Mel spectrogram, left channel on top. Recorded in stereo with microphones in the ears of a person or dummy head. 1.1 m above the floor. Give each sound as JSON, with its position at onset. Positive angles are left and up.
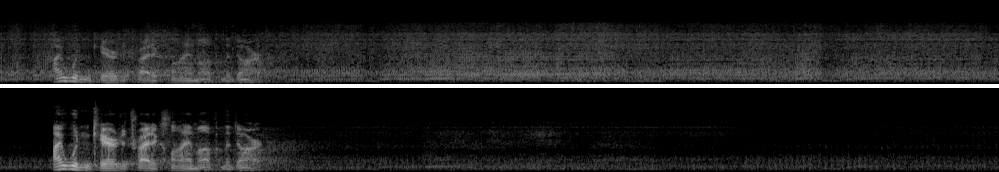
{"t": 0.5, "sound": "a man speaking", "side_deg": -70, "distance_m": 0.7}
